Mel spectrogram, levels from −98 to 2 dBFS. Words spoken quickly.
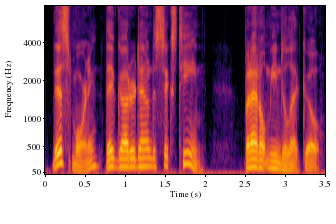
Yes: fast, 255 wpm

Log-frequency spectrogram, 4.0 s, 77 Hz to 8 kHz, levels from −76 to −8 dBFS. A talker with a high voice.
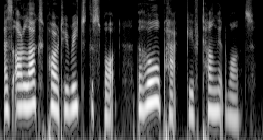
Yes: high, 210 Hz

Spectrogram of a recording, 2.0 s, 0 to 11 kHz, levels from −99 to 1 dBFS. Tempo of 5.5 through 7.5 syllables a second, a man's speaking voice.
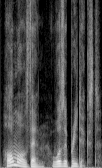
No: 4.4 syllables/s; male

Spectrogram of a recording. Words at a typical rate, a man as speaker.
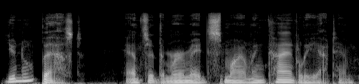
Yes: average, 165 wpm; male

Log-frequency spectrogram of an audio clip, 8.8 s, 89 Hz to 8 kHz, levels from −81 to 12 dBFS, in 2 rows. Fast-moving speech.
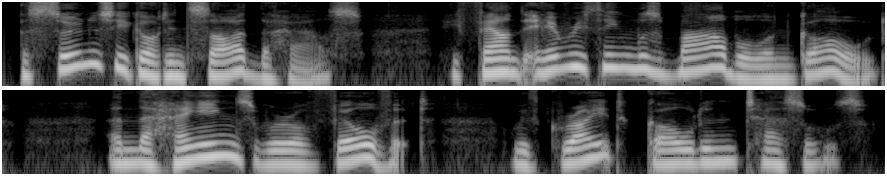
No: average, 170 wpm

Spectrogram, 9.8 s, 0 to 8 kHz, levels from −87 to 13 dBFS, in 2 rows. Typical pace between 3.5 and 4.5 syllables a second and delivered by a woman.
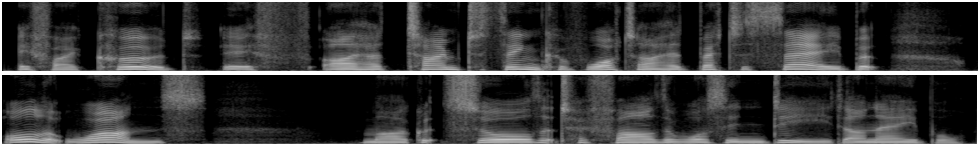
Yes: 4.3 syllables/s; female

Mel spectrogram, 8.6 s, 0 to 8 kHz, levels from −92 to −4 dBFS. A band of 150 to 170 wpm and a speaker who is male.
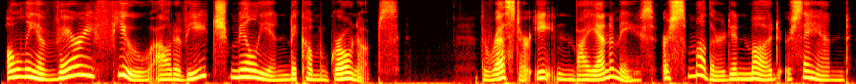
No: average, 155 wpm; female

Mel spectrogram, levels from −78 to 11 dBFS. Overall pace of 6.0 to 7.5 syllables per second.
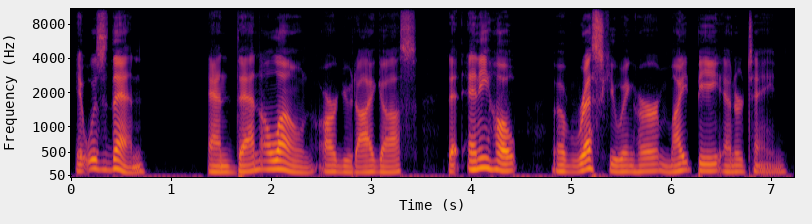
No: 4.4 syllables/s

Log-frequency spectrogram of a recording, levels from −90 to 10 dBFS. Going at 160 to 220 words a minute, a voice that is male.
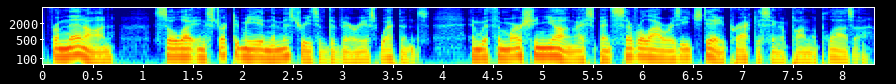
Yes: average, 200 wpm; male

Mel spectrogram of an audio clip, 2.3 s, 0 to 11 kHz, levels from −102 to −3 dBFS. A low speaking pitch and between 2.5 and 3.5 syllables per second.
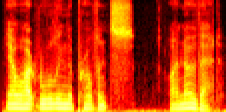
No: low, 125 Hz; 5.8 syllables/s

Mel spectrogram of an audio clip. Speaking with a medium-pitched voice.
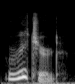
No: very high, 270 Hz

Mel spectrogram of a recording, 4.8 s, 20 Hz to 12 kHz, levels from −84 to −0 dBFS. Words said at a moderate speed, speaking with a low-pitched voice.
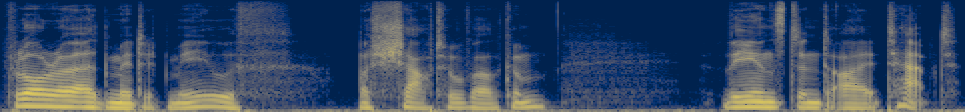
Yes: average, 150 wpm; low, 115 Hz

